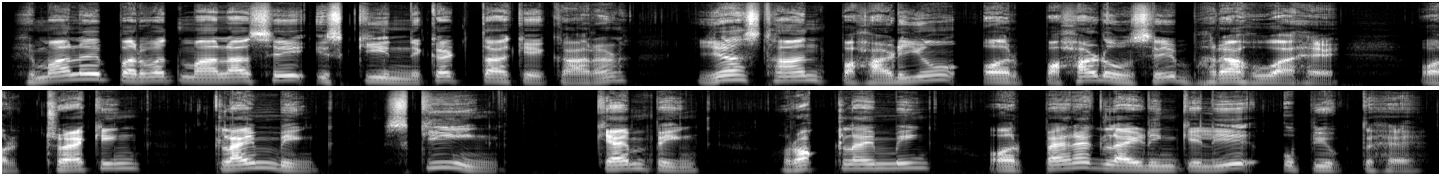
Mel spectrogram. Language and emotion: Hindi, neutral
